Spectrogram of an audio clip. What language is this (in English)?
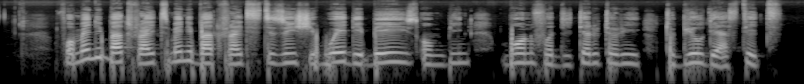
Nigerian Pidgin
